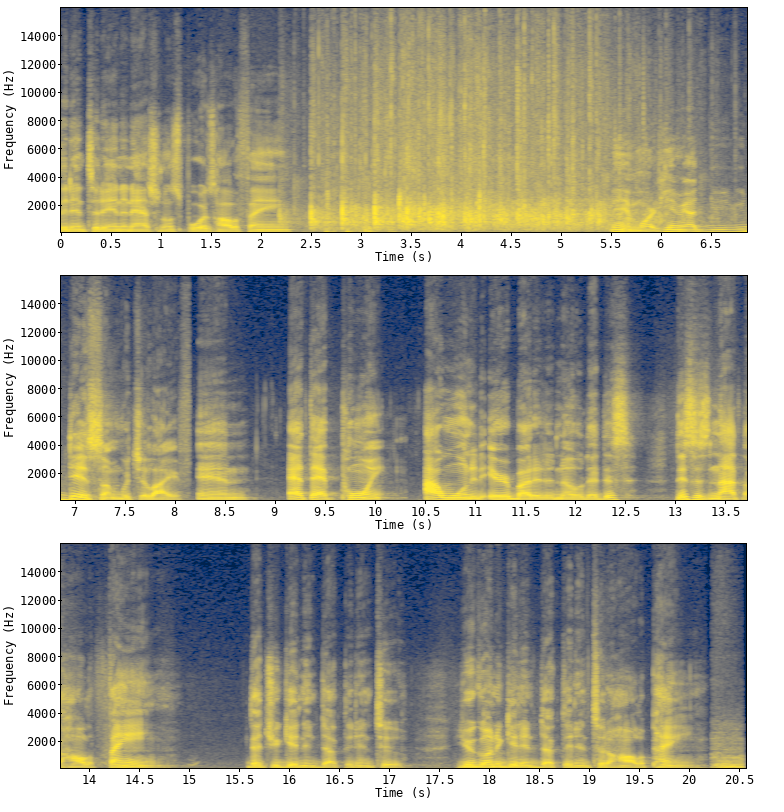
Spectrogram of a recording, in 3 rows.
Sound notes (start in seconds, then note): 2.2 attendees clapping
